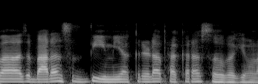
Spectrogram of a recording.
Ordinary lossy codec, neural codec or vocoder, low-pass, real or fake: none; codec, 24 kHz, 1.2 kbps, DualCodec; 7.2 kHz; fake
